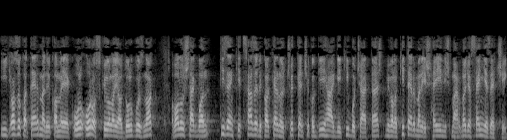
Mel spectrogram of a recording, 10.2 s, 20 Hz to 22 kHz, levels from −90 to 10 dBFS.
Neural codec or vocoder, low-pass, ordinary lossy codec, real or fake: none; none; none; real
